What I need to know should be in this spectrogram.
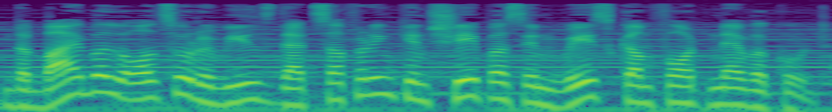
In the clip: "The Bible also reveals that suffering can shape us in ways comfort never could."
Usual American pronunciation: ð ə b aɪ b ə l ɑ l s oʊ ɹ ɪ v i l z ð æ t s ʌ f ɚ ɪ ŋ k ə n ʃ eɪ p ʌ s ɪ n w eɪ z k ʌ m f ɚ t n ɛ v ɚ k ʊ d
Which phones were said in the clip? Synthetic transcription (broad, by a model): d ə b aɪ b ə l ɑ l s oʊ ɹ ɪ v i l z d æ t s ʌ f ɚ ɪ ŋ k ə n ʃ eɪ p ʌ s ɪ n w eɪ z k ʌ m f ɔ t n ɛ v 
